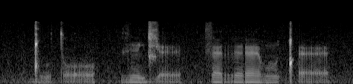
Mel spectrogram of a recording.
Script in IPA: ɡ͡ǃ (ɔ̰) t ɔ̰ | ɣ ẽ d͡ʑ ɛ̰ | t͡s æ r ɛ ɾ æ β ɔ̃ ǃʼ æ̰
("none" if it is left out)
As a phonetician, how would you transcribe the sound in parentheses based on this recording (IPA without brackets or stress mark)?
o̰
